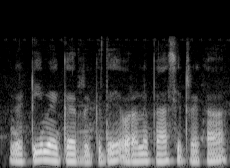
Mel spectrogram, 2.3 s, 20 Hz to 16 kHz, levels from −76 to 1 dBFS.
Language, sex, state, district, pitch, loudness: Tamil, male, Tamil Nadu, Kanyakumari, 120 Hz, -17 LUFS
